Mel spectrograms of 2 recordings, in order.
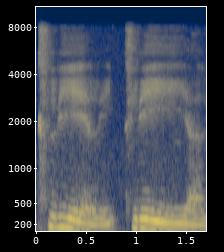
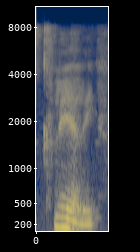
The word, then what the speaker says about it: clearly: Clearly is like ear. It's not E, clearly. It's not clearly, it's clearly. We call that, starts off with an E, early. It's like a diphthong sound. It's one sound, it just slips. Clearly, like ear.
